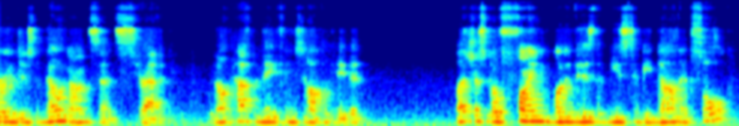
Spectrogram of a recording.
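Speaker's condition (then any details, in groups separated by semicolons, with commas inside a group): No condition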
